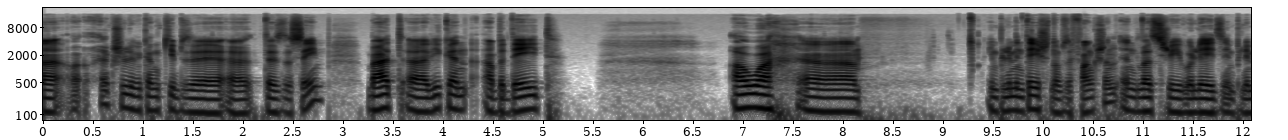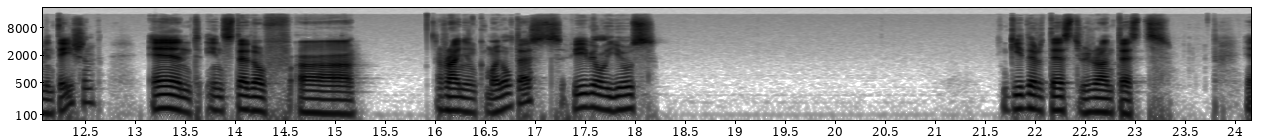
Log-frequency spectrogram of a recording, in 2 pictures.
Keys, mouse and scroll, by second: 0.6 click, 1.0 ctrl+b, 1.3 ctrl+alt+k, 1.8 BackSpace, 2.1 ctrl+s, 3.6 ctrl+n, 9.3 ctrl+p, 9.6 ctrl+e, 10.7 ctrl+e.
